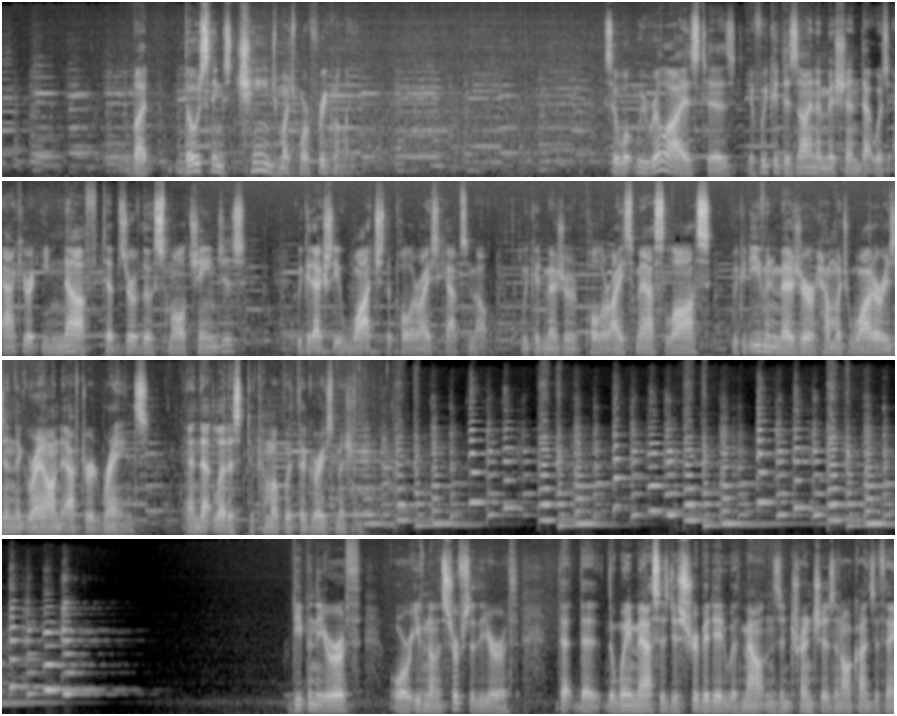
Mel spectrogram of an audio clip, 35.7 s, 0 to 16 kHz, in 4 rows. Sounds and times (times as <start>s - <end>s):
Music: 0.0s - 28.3s
Speech: 1.2s - 3.6s, 6.0s - 21.6s, 29.6s - 35.7s.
